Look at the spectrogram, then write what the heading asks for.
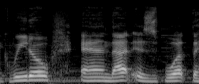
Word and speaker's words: GVIDO: It is spelled with a V, but don't be confused, it is pronounced GVIDO.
